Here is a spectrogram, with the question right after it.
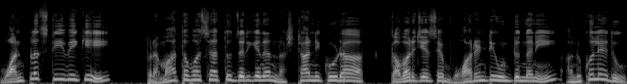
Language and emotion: Telugu, surprised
